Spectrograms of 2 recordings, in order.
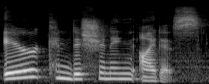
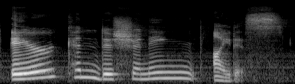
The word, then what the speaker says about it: air conditioning-itis: Our topic is air conditioning-itis. It's a very long word, so remember, stress these two syllables or these two parts of the word. Air conditioning-itis.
